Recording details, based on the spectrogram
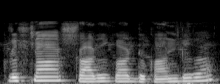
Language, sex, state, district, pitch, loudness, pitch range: Hindi, male, Bihar, Patna, 150 Hz, -15 LUFS, 135-175 Hz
